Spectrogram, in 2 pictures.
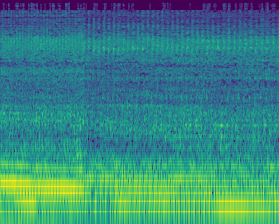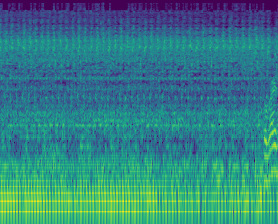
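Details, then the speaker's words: Hero Honda CBZ Xtreme single-cylinder bike after tappet (valve clearance) adjustment: steady even idle, no sharp top-end ticking, smoother than before; normal idle. "आवाज पहले से ज्यादा smooth हो रही है"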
